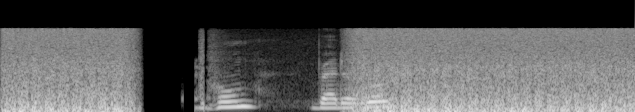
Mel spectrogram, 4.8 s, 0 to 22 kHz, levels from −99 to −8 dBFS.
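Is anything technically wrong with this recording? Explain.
Yes, there are two problems. From 0.22 to 1.57 s and again from 3.20 to 4.02 s, the speech dips sharply, falling by up to about 40 dB, for roughly a second in total the first time and under a second the second time. This is likely speech suppressed in double talk: the echo canceller could not tell this talker from loudspeaker echo while both sides spoke, so it turned everything down.

Between 1.46 and 1.66 s, a faint repeat of the speech trails in about 437 ms behind the original, around 20 dB below it. This is likely an echo leak, where one side's echo canceller let some of its loudspeaker pickup back into the line. The band stopping at 8 kHz is normal for call microphone processing.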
